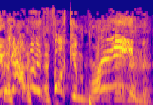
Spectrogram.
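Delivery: very high, drawn-out squeal through laughter; laughing exclamation. Real, not acted. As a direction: squeal it slowly, cracking up. Cracking up at host's joke.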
